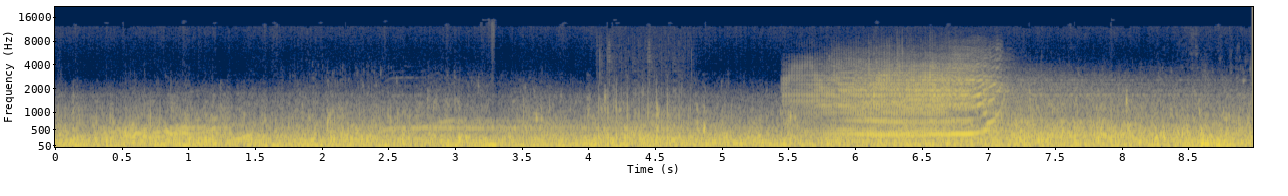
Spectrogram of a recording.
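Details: Humpback whale singing amid steady deep ocean ambience, with a soft sustained tone early on, then one harsh, rasping broadband unit with a low moaning tail lasting about a second and a half.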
